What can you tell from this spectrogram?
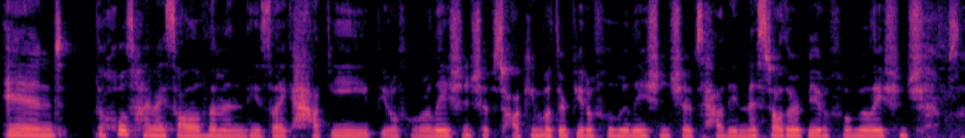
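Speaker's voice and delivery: ordinary talk, nothing marked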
